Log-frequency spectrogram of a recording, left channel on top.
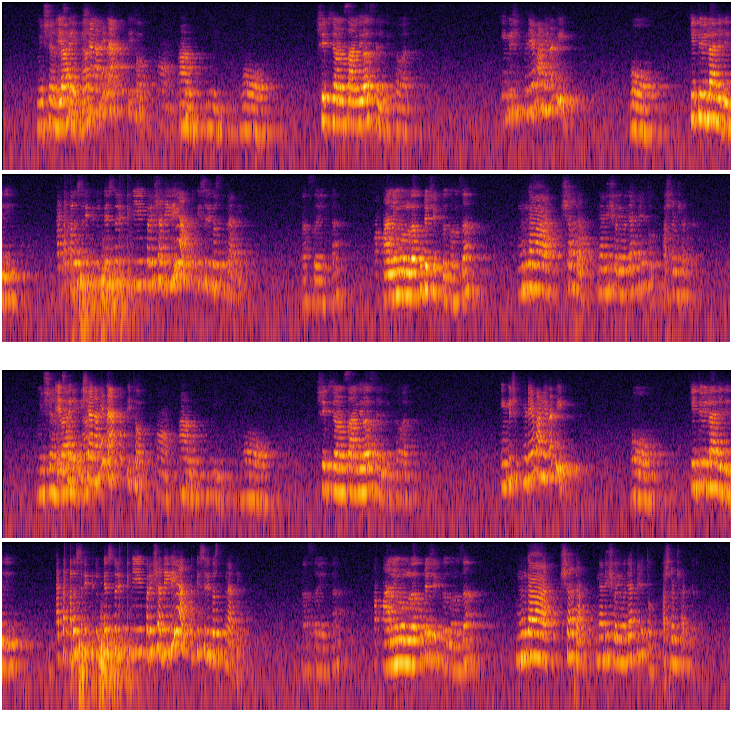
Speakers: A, on the left; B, on the right.
A: मिशनला
B: एस
A: आहे
B: एम मिशन
A: का?
B: आहे ना तिथं. हा
A: आ हो, शिक्षण चांगलं असेल तिथं वा
B: <inaudible> इंग्लिश मिडियम आहे ना ती.
A: हो कितीविला आहे दीदी?
B: आता दुसरी दुसरी ची परीक्षा दिली. आता तिसरी बसविणार ती
A: असं आहे का
B: हा.
A: आणि मुलगा कुठे शिक तोय तुमचा?
B: मुलगा शहादा ज्ञानेश्वरी मध्ये आहे. तो आश्रम शाळेत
